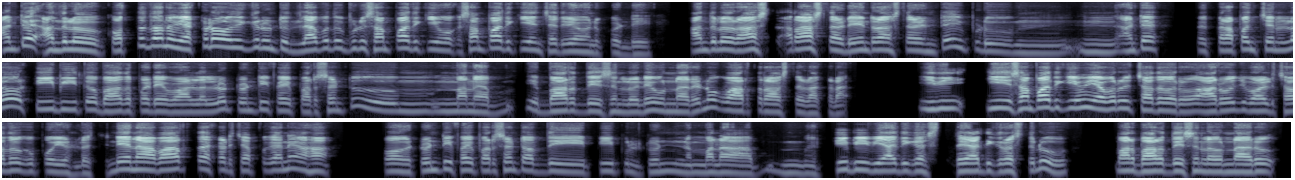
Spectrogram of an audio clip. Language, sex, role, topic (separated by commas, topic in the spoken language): Telugu, male, guest, జీవితంలో విజయాన్ని మీరు ఎలా కొలుస్తారు?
